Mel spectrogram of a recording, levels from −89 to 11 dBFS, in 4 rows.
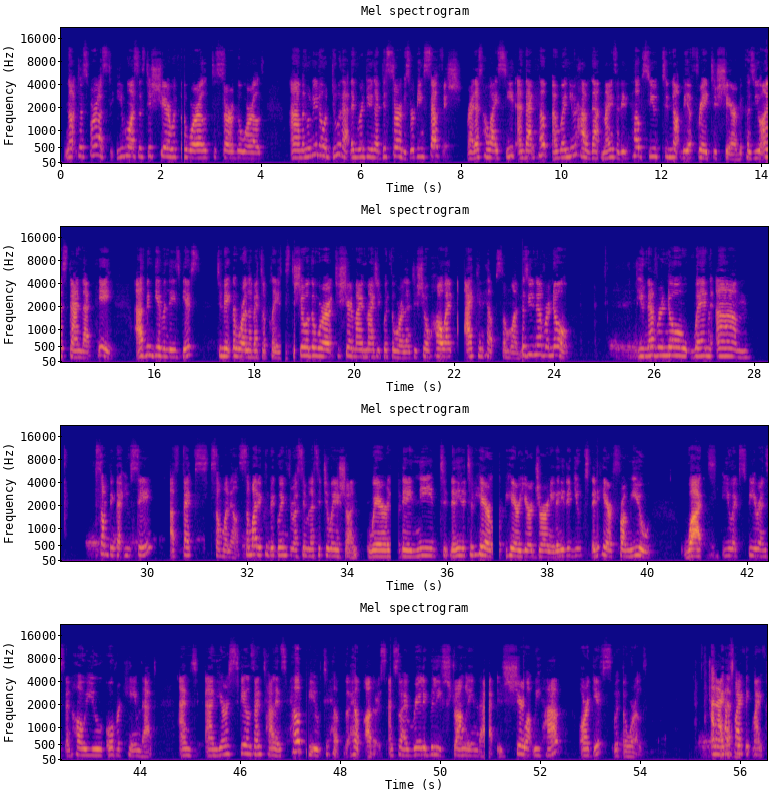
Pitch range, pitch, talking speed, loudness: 190-230 Hz, 205 Hz, 195 wpm, -28 LUFS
